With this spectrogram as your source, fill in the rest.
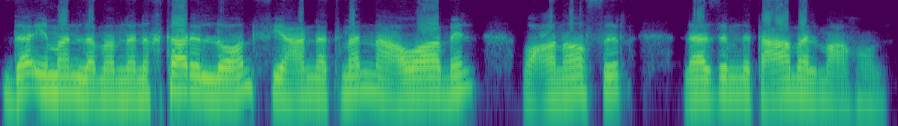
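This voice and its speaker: Very fast interpreter man. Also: on the high side, steady tone, pushed and bright, no echo. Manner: hesitant, many filler sounds. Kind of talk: consecutive interpreting.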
